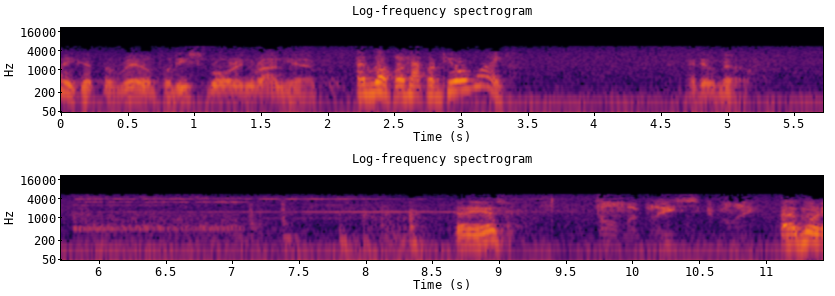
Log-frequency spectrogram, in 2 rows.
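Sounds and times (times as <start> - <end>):
speech: 0.0 - 3.6, 4.7 - 5.3, 8.7 - 9.2, 10.4 - 11.4
telephone ringing at a police station: 5.8 - 10.8.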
